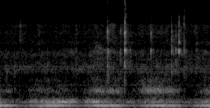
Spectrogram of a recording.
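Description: Near silence with a few faint clicks of clarinet parts being handled as the mouthpiece is got ready, over a low steady hum.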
